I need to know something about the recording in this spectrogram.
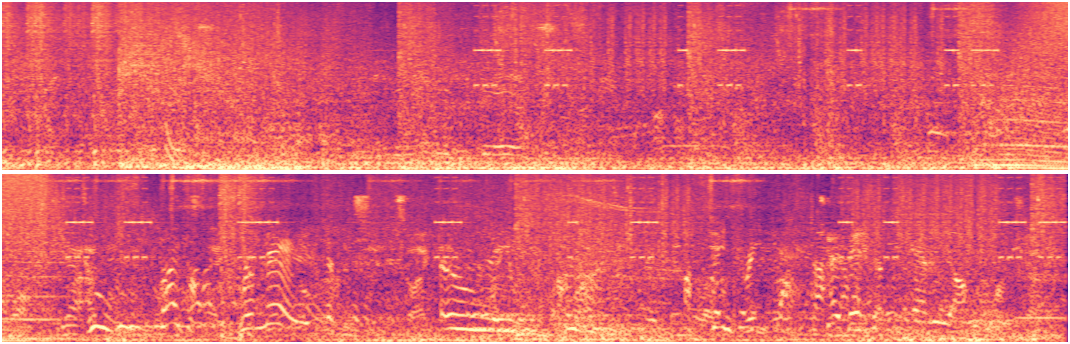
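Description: Explosions boom in heavy bursts.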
